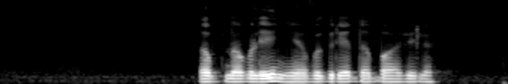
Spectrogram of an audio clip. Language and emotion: Russian, sad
